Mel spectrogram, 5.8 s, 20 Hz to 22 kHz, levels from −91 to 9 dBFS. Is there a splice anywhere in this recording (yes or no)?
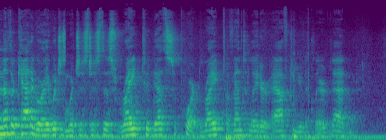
yes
